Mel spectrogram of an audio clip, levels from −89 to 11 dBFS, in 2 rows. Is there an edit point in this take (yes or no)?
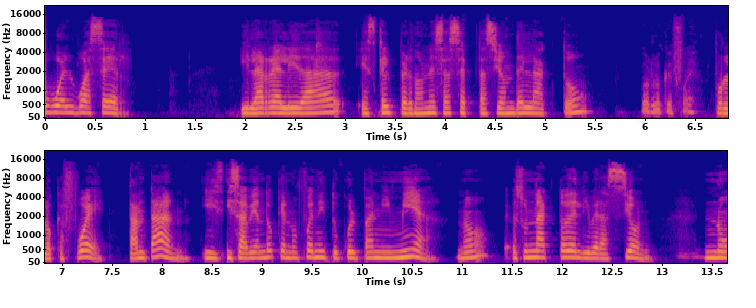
no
